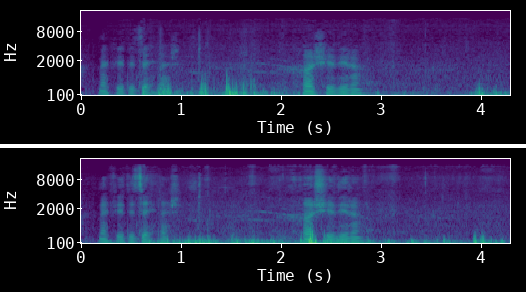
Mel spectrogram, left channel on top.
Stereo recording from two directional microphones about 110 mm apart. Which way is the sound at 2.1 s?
30° right (ahead or behind).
